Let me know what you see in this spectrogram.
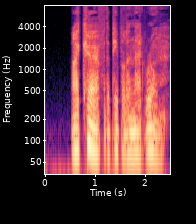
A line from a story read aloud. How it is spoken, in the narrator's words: Wax said softly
